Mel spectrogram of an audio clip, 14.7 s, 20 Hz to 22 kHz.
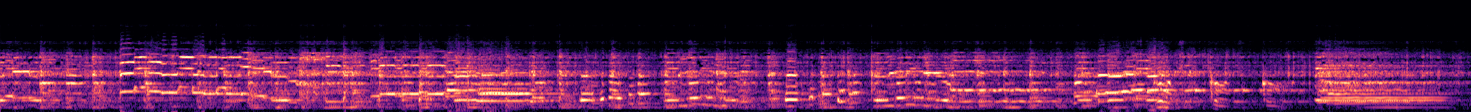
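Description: A 1941 Columbia 78 rpm shellac record of a German band playing on a gramophone: an instrumental passage with guitar and brass, ending about 13 seconds in on a held final chord.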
